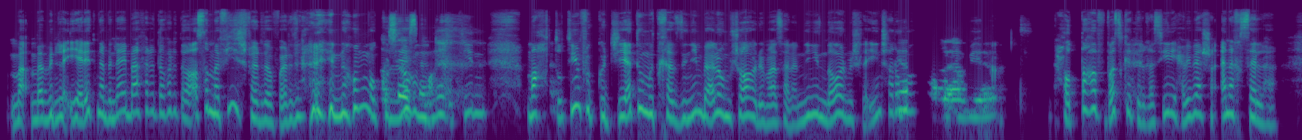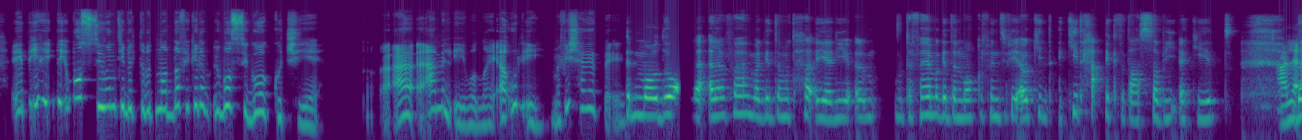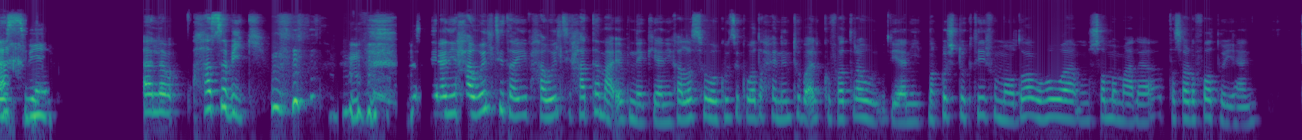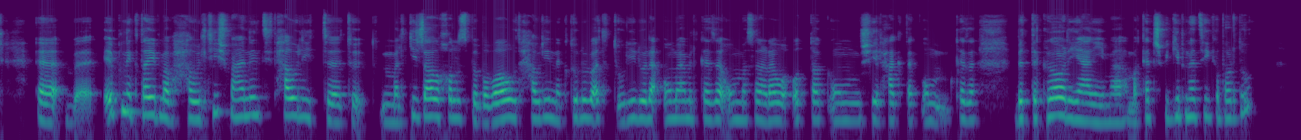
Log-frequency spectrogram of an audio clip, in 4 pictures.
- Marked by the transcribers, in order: tapping; laugh; in English: "باسكت"; laugh
- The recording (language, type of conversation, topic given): Arabic, advice, إزاي أقدر أتكلم وأتفق مع شريكي/شريكتي على تقسيم مسؤوليات البيت بشكل عادل؟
